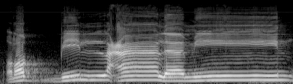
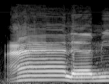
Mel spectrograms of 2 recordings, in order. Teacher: Kalau kita tekan hidung kita alamin ya. Sangat terasa sekali ada getaran di hidung. Maka ini harus dihindari, tidak boleh sampai mengalir ke hidung.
